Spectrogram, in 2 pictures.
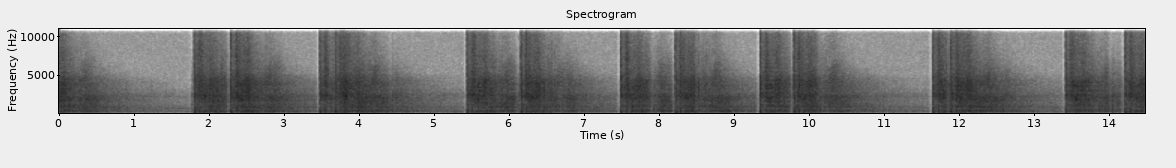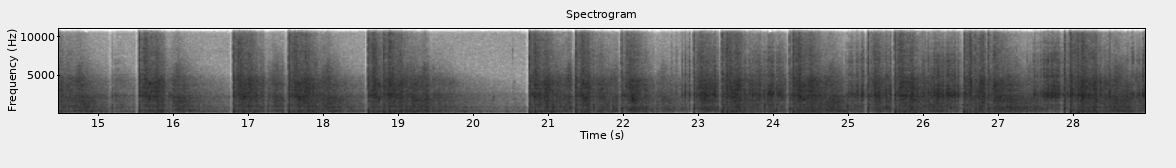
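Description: Aerial firework shells bursting one after another, a sharp bang every second or two, each trailing off as it fades. The bangs come closer together near the end.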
